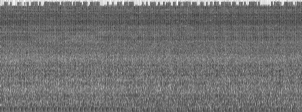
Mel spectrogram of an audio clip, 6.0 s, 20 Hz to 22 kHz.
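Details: 1974 Dynastar lawn tractor, a barn find that sat about 30 years, first start with a substitute short muffler fitted: single-cylinder engine thumps slightly unevenly at first, then settles into a smooth, even run.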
